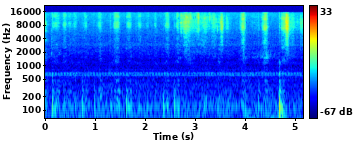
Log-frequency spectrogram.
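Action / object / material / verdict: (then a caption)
scrape / pencil on a paper drawing sheet / paper / none. A pencil tip makes rubbing and scratching strokes on a flat white paper sheet resting on a dark desk. Soft, continuous scratchy strokes come with bright, brushy bursts over a faint steady tone. The strokes grow slightly louder toward the end, with one sharper scrape near the close.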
